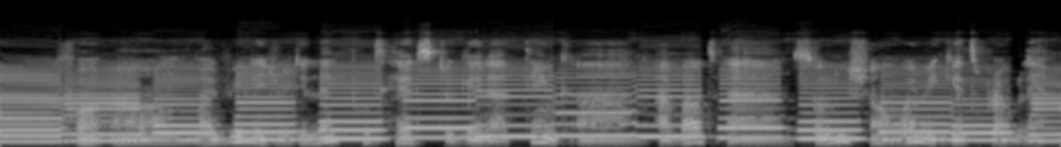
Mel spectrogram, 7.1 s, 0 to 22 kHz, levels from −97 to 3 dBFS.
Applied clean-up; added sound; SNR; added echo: none; Wind instrument, woodwind instrument; -4 dB; none.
